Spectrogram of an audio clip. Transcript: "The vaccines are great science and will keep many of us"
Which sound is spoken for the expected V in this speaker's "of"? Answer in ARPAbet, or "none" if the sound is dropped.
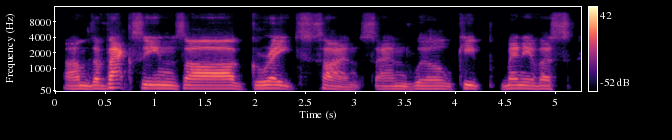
V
